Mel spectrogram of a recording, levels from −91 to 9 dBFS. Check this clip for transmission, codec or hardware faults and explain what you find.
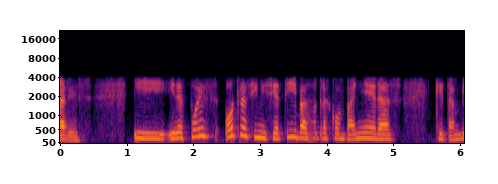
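Two faults are present: codec coloration across the whole clip and two short dropouts filled in by the decoder.

G.729 codec, throughout the 6 s of speech: nothing above 4 kHz gets through, and the voice has a plainly audible rough, synthetic edge. That fits the 8 kbit/s G.729 family. This coder does not send the waveform. It sends a vocal tract filter, a pitch predictor and a sparse pulse excitation for each 10 ms frame, and the decoder rebuilds speech from those parameters. Fine detail is lost in that rebuild, which produces the rough, slightly artificial texture heard here.

VoIP packet loss concealed by the speech codec, at 0.81–0.88 s and 3.72–3.87 s: about 40 ms of audio is missing at the first point and 80 ms at the second, consistent with two and four lost 20 ms packets. With no new data arriving, the decoder repeats its last pitch and filter and lowers the gain frame by frame. 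The result is a stretched sound that fades out. Because each frame depends on the one before, the speech stays weak and smeared for a short time after the gap.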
